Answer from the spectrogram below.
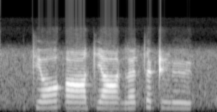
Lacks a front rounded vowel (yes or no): no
